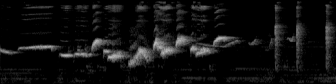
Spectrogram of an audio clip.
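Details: Training song of a White-rumped shama, played to prompt a reply: a long flat whistle, then a rich tumbling run of loud slurred and rising whistled notes, followed by a few sharp clicks near the end.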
